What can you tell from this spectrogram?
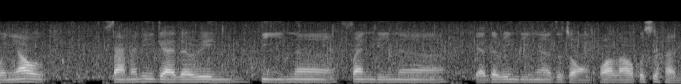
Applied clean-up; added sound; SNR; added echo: none; Stream; 12 dB; none.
